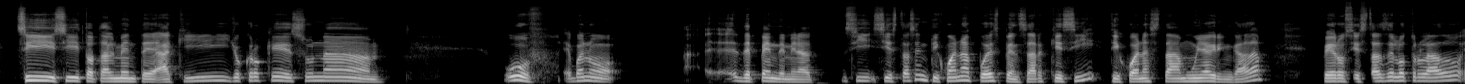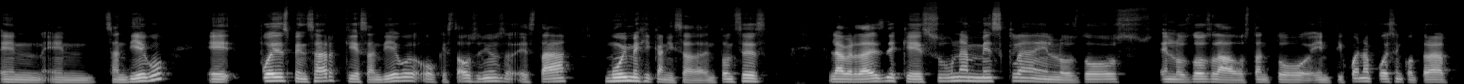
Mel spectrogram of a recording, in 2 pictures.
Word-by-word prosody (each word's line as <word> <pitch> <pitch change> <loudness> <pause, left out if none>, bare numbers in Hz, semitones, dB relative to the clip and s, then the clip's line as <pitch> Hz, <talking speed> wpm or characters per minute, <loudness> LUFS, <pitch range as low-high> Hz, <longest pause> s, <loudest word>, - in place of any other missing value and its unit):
Sí, 185 -3 +6
sí, 160 0 +3
totalmente. 140 -3 +2
Aquí 165 +9 -1
yo 160 0 -3
creo 175 0 -1
que 180 -2 +1
es 155 +1 -6
una. 170 -9 +1 1.2
Uf, 190 -6 +4 0.2
eh, - - -7
bueno, 175 - -1 0.6
ah, - - -20 0.4
eh 170 - -4
depende. 150 -3 +2
Mira, 115 -1 -2 0.2
sí, 165 +1 -7
si 155 - -2
estás 160 +6 -3
en 215 -3 -1
Tijuana, 170 +4 +2
puedes 165 +1 +3
pensar 130 -2 -1
que 145 - +1
sí, 175 - -5
Tijuana 135 +1 +2
está 140 0 +1
muy 145 +1 +2
agringada, 145 - 0 0.5
pero 145 -1 +4
si 140 +1 -5
estás 150 +3 0
del 175 -1 +2
otro 175 -2 -1
lado 170 +6 +2
en 110 -3 -4
en 105 -1 -8
San 110 -2 -6
Diego, 180 - +2 0.4
eh, 120 -1 0 0.2
puedes 170 +1 +6
pensar 155 +4 -1
que 135 -4 -1
San 110 -1 -5
Diego 160 +7 +1
o 120 -3 -6
que 115 - -12
Estados 135 +5 -3
Unidos 150 0 -2
está 135 +7 0 0.3
muy 160 +4 +5
mexicanizada. 110 - -2
Entonces, 130 +7 -1 0.6
la 125 +1 +4
verdad 125 +1 +5
es 145 +1 -1
de 160 -1 -1
que 130 -5 +1
es 125 +5 -6
una 165 +3 0
mezcla 155 -2 -1
en 115 -2 -3
los 105 -1 -4
2 120 0 -5
en 125 0 -3
los 115 -1 -4
2 130 0 +1
lados. 105 -4 +1
Tanto 110 -2 -4
en 105 -2 -7
Tijuana 145 +7 -3
puedes 130 -1 -2
encontrar 110 -2 -2
145 Hz, 150 wpm, -23 LUFS, 120-165 Hz, 1.2 s, Sí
